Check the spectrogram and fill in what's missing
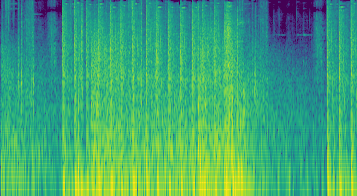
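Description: Call of Duty Mobile battle royale match with sustained rapid gunfire, dense overlapping bursts of automatic shots filling most of the stretch, briefly pausing before a final burst, loud and close.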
